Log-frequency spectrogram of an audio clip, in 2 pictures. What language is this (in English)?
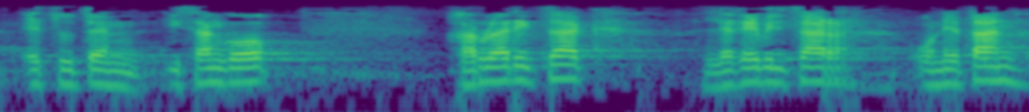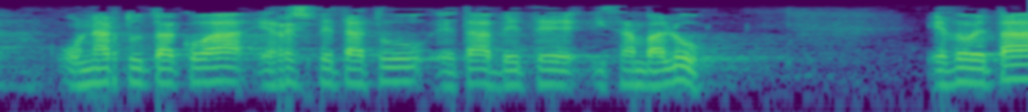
Basque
